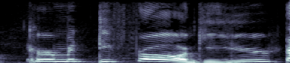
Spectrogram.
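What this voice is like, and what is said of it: Kermit the Frog voice impression. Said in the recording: “That was a good impression. ... It's terrible.”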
